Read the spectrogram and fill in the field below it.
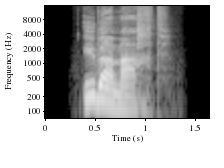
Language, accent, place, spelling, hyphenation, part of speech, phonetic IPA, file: German, Germany, Berlin, Übermacht, Über‧macht, noun, [ˈʔyː.bɐˌmaχt], De-Übermacht.ogg
- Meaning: overwhelming power, superiority in strength or number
